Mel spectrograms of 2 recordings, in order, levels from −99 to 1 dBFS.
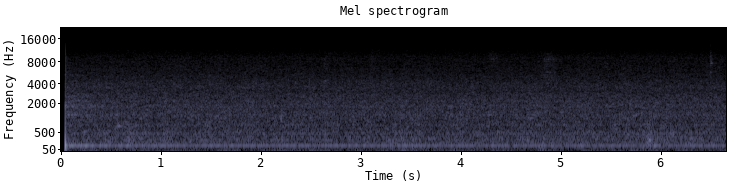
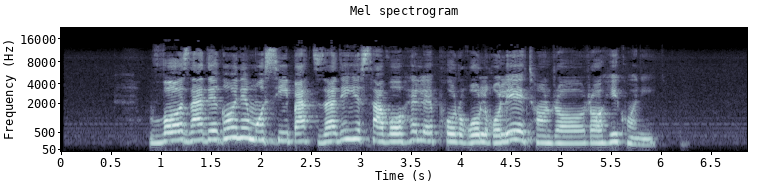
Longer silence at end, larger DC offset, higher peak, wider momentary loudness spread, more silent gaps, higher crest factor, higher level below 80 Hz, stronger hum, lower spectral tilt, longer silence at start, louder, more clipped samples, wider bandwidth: second, 0 s vs 0.95 s; neither; second, -32 dBFS vs -2 dBFS; second, 2 LU vs 7 LU; neither; first, 30 dB vs 16 dB; second, -78 dBFS vs -66 dBFS; neither; about the same, -4.5 dB/octave vs -4 dB/octave; second, 0.05 s vs 0.9 s; second, -62 LUFS vs -15 LUFS; neither; about the same, 13.5 kHz vs 13 kHz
